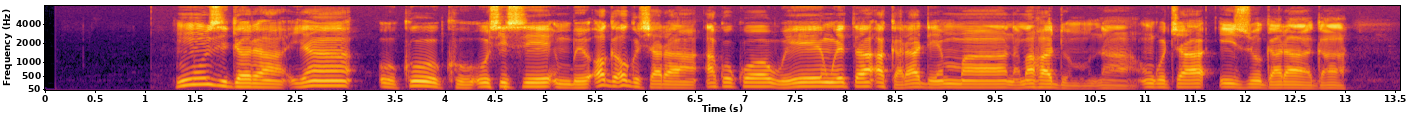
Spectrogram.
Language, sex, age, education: Igbo, male, 30-45, tertiary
